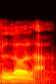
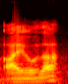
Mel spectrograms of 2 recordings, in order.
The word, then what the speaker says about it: Lola: to pick Lola right is it Iola or is it Lola do let me know in the comments below because I used to call her Iola uh but I see people spell it out with L and I used to think this is I anyways uh she has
